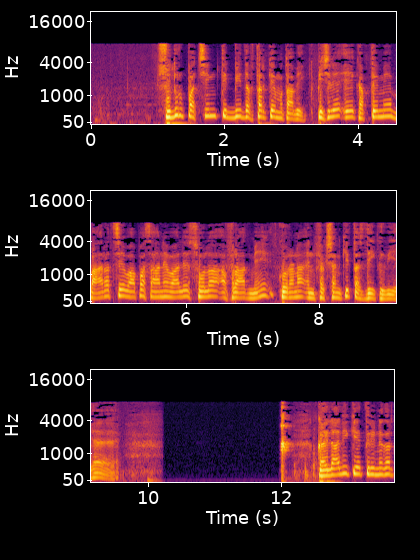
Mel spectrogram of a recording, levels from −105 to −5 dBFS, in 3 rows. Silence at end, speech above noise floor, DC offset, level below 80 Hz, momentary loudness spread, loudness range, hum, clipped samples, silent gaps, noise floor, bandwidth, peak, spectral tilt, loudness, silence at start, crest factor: 0 s; 56 dB; under 0.1%; -50 dBFS; 8 LU; 6 LU; none; under 0.1%; none; -75 dBFS; 8 kHz; -2 dBFS; -5 dB/octave; -19 LUFS; 1 s; 18 dB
